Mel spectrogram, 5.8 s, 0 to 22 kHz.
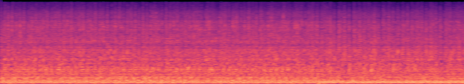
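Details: Big-block V8 after tunnel ram swap, first fire-up with coolant added, timing not yet set: lights right up into loud, deep, steady cammy idle with no misses or knocks; normal idle.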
